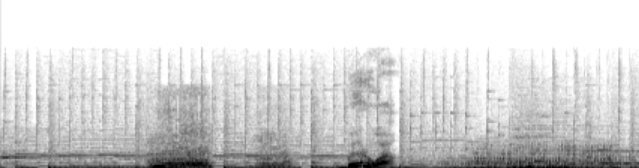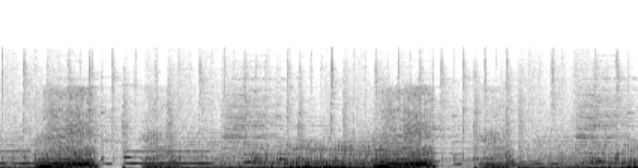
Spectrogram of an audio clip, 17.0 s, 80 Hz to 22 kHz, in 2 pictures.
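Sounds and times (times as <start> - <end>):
children's music with steady beat: 0.0 - 17.0
bear roaring: 1.8 - 4.0, 8.8 - 11.3, 13.4 - 15.6.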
